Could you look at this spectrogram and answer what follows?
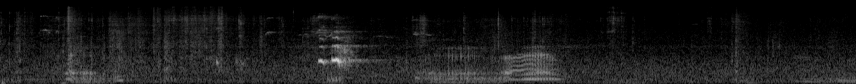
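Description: Gray wolves crying out: a sharp, high yelp about three seconds in, the loudest sound, then a short wavering whine about two seconds later.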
